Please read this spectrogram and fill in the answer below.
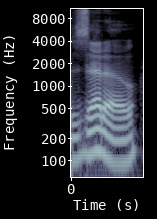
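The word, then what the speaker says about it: ゼット: Hi Nou Kagayyama is saying zed is simply isn't pronouncing the o at the end of zetto uh which is the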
